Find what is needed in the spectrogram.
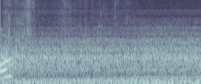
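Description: Steady low rumble of road traffic, with a faint steady hum through the middle.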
